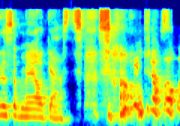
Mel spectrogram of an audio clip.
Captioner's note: laughter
